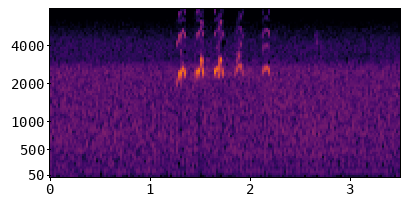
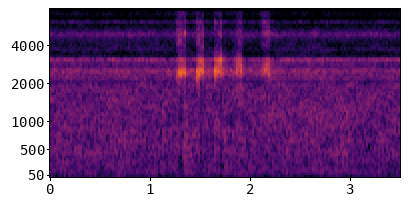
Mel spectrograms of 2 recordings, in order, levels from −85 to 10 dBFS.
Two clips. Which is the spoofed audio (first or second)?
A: second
